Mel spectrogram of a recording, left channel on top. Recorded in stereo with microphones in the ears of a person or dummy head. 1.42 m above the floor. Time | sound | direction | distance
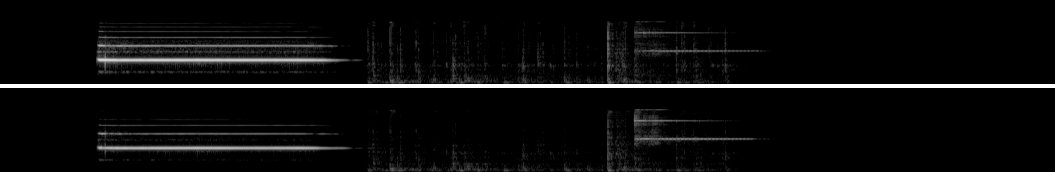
1.0 | a flute | 50° left (ahead or behind) | 0.5 m
3.7 | typing on a keyboard | 30° left (ahead or behind) | 1.2 m
6.3 | a bicycle bell | 70° right (ahead or behind) | 2.5 m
